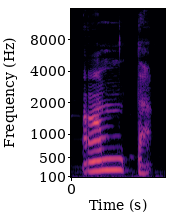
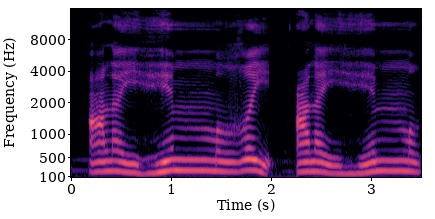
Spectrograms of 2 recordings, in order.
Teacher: bunyi mim sukun disuarakan dengan terang dan jelas tanpa berdengung di bibir dengan mulut tertutup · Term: izhar syafawi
